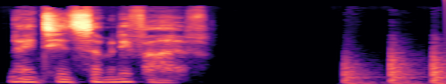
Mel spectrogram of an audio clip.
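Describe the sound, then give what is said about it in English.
A voice speaks briefly, then after a short pause come three firm, evenly spaced, fairly loud knocks on a wooden bedroom door. “Sirius! Open the door, I'm coming in.”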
